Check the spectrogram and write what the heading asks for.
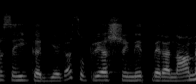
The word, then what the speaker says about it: सुप्रिया श्रीनेत: दे दिया कि मेरा नाम याद रखिएगा और उच्चारण सही करिएगा। सुप्रिया श्रीनेत मेरा नाम है, मैं उत्तर प्रदेश महाराजगंज से आती हूँ।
